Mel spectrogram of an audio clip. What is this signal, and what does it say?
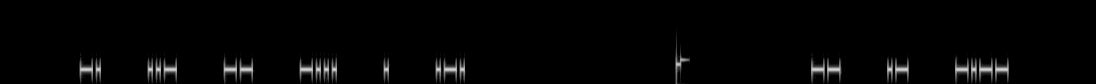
Morse code, heard as a keyed tone, about 31 wpm, spaced as for 14 wpm, 700 Hz. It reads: NUMBER MAY
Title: 4x Character Spacing - Top 100 Words - 30wpm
